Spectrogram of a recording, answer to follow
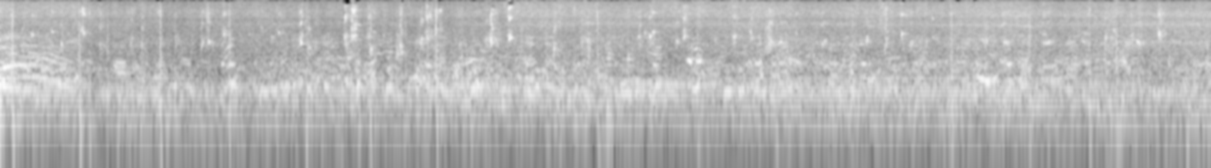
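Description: A basketball bouncing on a hard outdoor court during play, with several separate thuds. Many voices chatter and call out throughout.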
